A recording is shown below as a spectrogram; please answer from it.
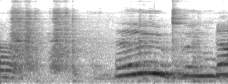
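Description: A toddler's high-pitched voice calling out in one long rising-then-falling cry about a second in, with light clinks of metal utensils against a steel cooking pot.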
